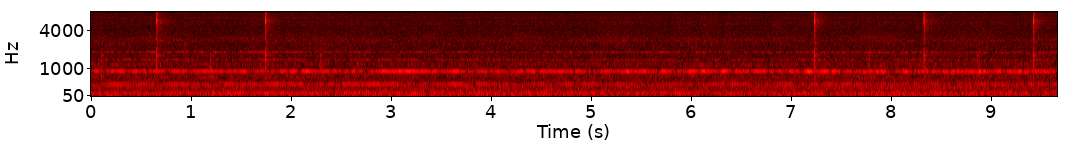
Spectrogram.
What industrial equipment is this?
valve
